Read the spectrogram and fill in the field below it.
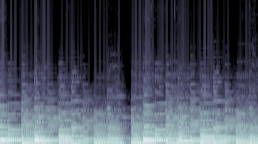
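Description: Piano plays a repeating swung blues lick in steady eighth notes, bright right-hand figures over low chords, with no voices.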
